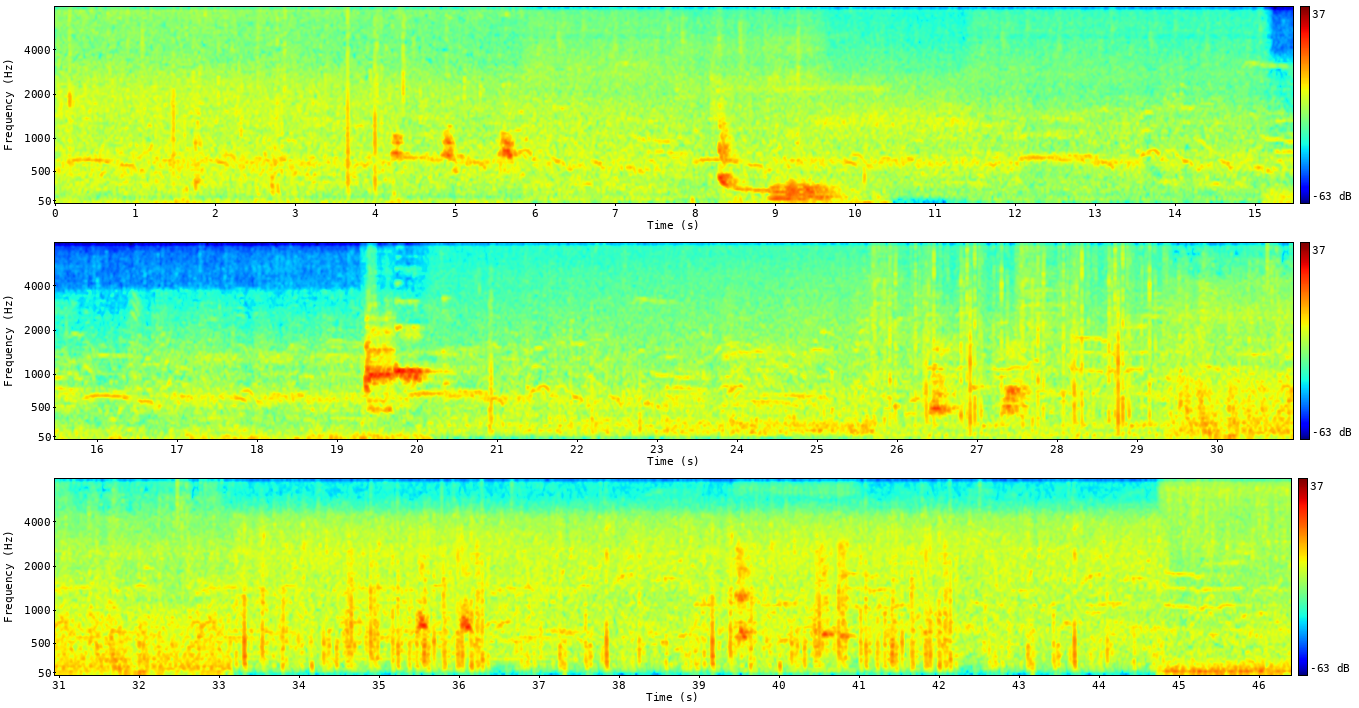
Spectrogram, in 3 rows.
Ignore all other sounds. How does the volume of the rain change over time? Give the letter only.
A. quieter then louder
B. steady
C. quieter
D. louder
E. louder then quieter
A.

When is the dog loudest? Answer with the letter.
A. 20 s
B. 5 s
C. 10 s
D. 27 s
A.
